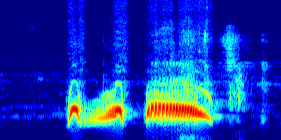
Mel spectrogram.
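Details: Spotted dove with a two-ending calling coo, used to stir wild doves. One phrase: a sharp hooked note, a swelling middle coo, a short pause, then a long mellow coo easing downward, followed by a soft click.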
